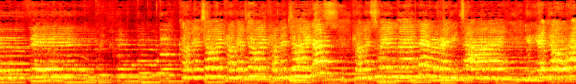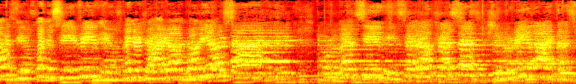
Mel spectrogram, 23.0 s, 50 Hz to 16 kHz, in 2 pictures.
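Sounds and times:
choir singing: 0:00.0 - 0:02.1, 0:03.6 - 0:23.0.

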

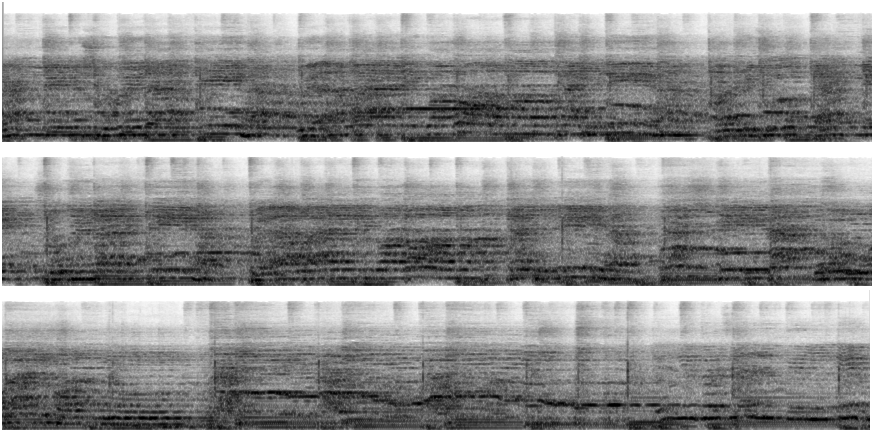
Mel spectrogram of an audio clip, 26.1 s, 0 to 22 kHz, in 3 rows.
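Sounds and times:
mixed choir singing a hymn: 0:00.0 - 0:26.0.

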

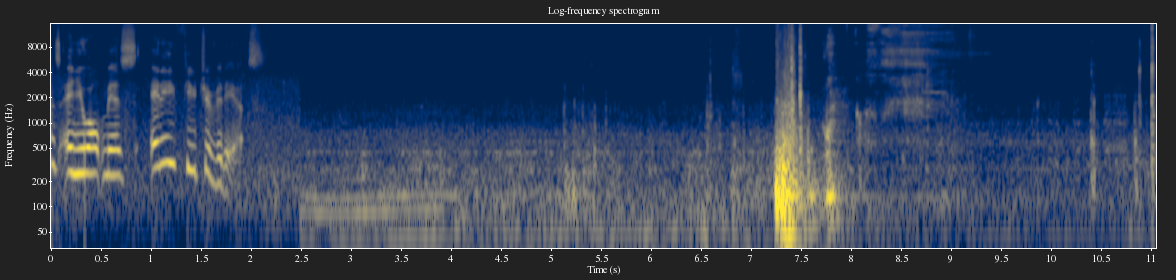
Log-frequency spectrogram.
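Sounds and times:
car running noise inside cabin: 0:02.5 - 0:08.2
loud thumps: 0:06.8 - 0:08.0.

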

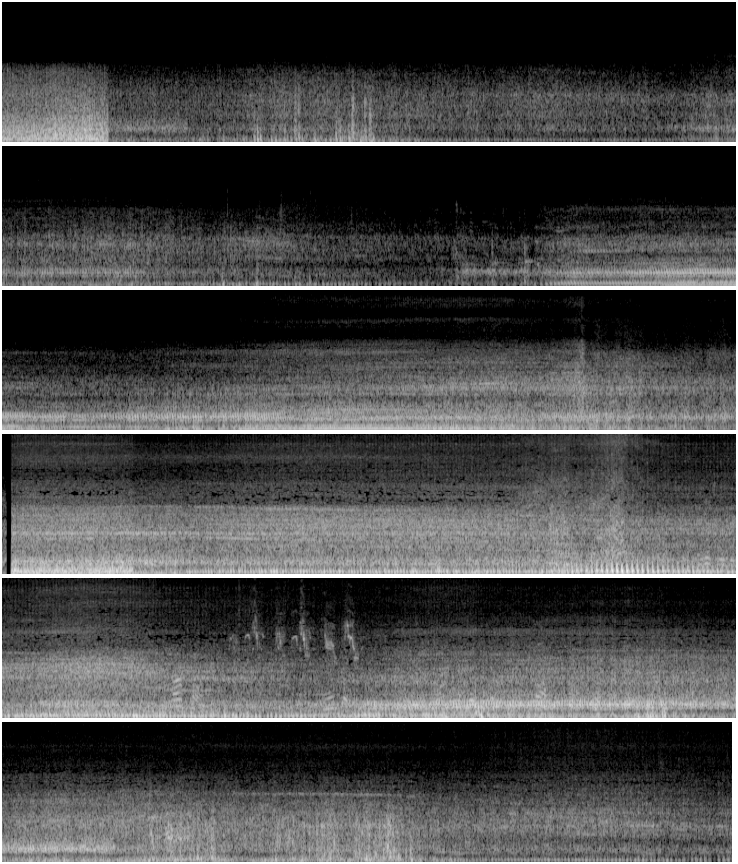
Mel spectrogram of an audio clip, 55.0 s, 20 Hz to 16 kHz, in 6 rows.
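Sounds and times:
wind noise on microphone: 0:00.0 - 0:01.7, 0:02.4 - 0:05.0, 0:27.6 - 0:29.6, 0:47.7 - 0:51.4
motorbike engine running: 0:27.6 - 0:51.3.

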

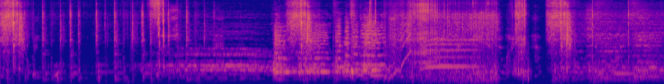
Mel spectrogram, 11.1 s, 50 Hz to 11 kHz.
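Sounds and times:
sharp clicks: 0:00.0 - 0:00.6, 0:01.6 - 0:02.9
television music: 0:00.0 - 0:11.0.

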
